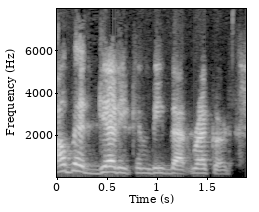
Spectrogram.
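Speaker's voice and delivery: ordinary talk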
